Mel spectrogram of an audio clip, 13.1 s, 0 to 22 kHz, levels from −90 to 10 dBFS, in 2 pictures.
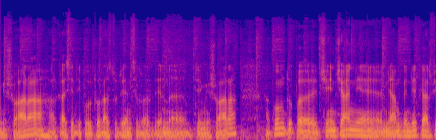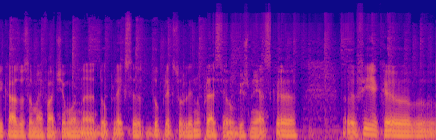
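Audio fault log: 9.65–13.08 s, call bitrate drop: the encoder got starved, so the audio turns coarse and muffled to the end, as if cut from 128 to 19 kbps.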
